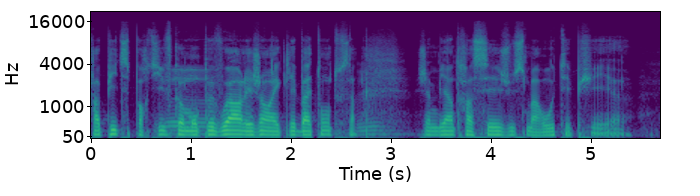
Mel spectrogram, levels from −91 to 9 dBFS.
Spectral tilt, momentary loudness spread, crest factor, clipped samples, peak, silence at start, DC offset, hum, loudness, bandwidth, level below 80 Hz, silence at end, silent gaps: -5.5 dB/octave; 15 LU; 18 dB; under 0.1%; -10 dBFS; 0 s; 0.2%; none; -29 LUFS; 13.5 kHz; -58 dBFS; 0.3 s; none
